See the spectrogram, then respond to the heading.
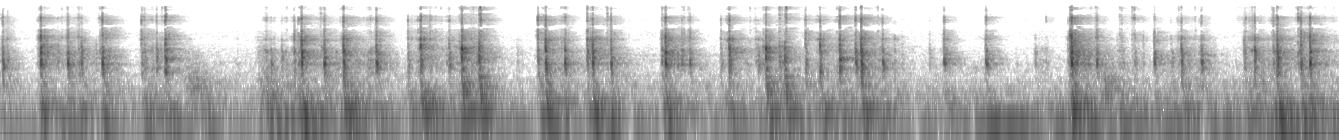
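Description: Both hands type continuously on a full-size black mechanical keyboard with black plastic keycaps, fingertips tapping the keys. Rapid, bright clacking keystrokes come in dense bursts with brief pauses, each click short and dry with a soft low thud underneath.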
